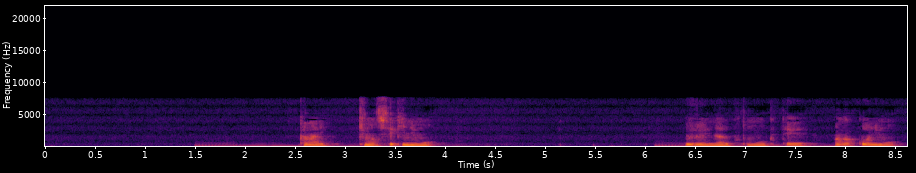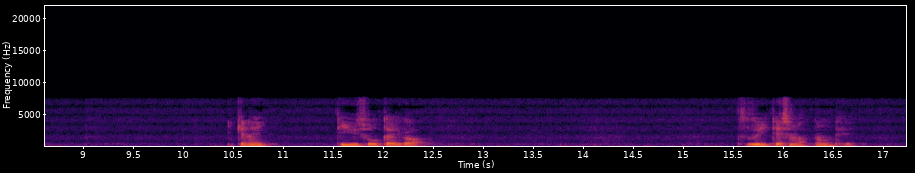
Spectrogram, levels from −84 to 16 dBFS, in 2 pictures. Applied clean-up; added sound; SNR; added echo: none; Piano; 17 dB; reverberation time 0.7 s.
